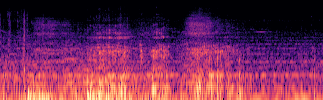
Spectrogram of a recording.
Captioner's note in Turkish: At kişneme sesi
